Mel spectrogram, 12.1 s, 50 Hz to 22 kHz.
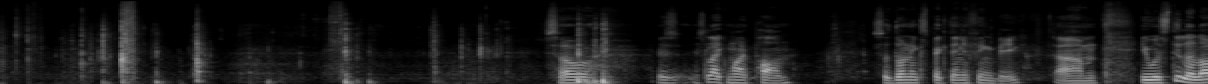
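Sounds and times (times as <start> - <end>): lock and packaging being handled: 0.0 - 5.2.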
